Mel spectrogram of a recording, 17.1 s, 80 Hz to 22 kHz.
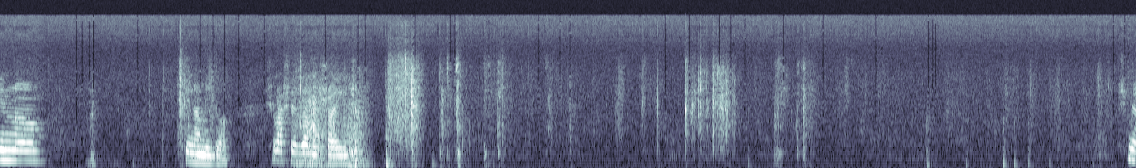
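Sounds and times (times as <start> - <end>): hands rustling paper: 5.8 - 13.1.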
